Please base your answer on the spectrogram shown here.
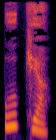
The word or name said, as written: ಊಗಾಯ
